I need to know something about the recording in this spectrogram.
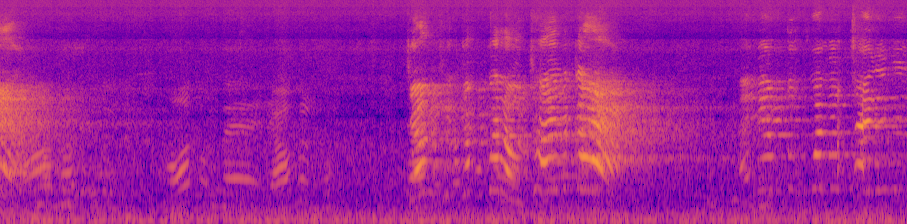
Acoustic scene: park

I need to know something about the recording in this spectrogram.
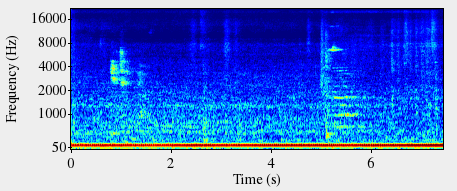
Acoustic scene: elevator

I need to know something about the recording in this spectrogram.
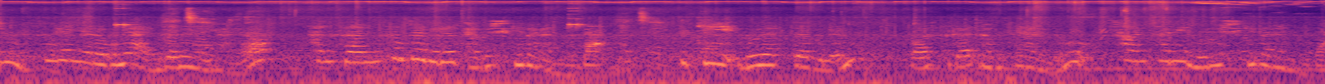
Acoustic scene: bus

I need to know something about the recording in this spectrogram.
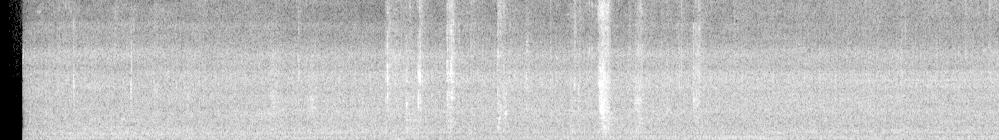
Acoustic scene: street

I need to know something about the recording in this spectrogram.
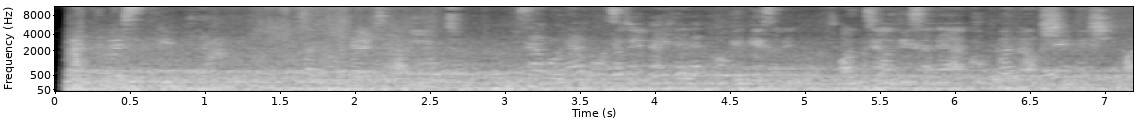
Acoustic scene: subway train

